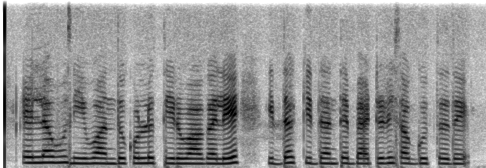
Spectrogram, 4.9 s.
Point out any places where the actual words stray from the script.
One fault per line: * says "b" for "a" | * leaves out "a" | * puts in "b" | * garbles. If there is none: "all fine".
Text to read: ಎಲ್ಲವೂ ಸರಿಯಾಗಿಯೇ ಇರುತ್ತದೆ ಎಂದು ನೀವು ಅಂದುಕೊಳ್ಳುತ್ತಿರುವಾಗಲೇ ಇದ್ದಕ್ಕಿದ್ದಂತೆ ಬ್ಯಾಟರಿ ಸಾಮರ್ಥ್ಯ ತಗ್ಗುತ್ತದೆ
* leaves out "ಸರಿಯಾಗಿಯೇ ಇರುತ್ತದೆ ಎಂದು"
* leaves out "ಸಾಮರ್ಥ್ಯ"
